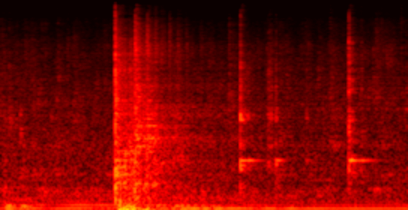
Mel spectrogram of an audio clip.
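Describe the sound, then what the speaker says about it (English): An insulated Yeti cup strikes concrete with one loud, hard clank, then a couple of lighter metallic knocks and a ringing tone that lingers close by. "One more time and I'm going to hit it on the concrete."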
